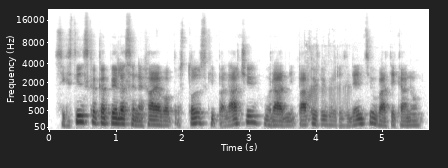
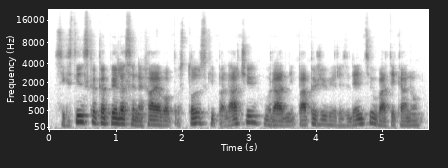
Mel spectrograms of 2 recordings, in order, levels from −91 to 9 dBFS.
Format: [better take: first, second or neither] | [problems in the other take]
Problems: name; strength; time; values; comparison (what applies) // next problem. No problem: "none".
second | noise reduction (neural mask model RNNoise)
